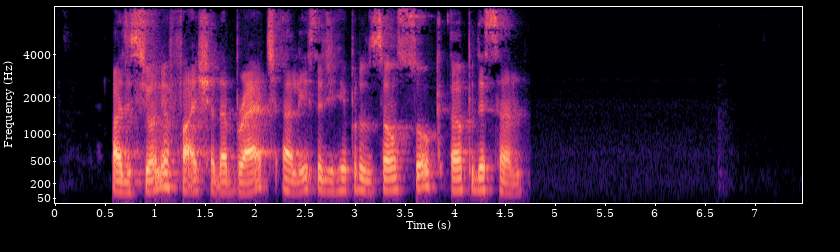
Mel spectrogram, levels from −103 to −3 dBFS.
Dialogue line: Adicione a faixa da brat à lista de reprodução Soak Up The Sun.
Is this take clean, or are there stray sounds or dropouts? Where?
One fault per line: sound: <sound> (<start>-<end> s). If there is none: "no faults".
no faults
